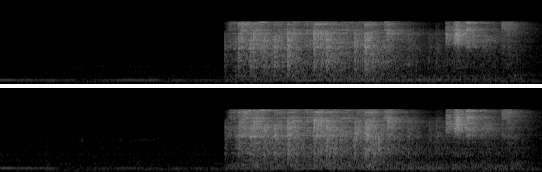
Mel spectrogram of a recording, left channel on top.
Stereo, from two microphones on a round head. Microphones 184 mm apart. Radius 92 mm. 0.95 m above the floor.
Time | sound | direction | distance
2.2 | keys jangling | 40° left (ahead or behind) | 1.4 m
